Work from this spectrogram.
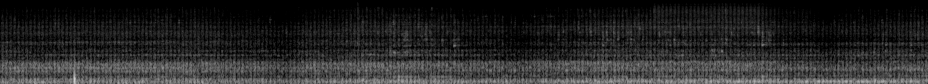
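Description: Frames that were windowed and overlapped back together with a combined gain that does not stay constant cause an overlap-add ripple across the whole recording. The level swells and dips once per frame, roughly thirty times a second, with a depth of about 11 dB. That regular pumping sits on top of everything in the sound, giving it a fast, rough flutter, a tremolo that never lets up.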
